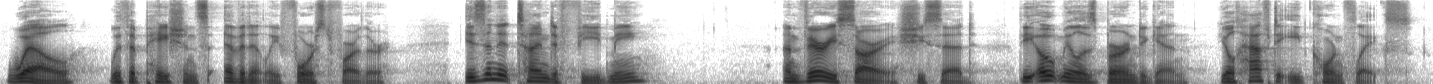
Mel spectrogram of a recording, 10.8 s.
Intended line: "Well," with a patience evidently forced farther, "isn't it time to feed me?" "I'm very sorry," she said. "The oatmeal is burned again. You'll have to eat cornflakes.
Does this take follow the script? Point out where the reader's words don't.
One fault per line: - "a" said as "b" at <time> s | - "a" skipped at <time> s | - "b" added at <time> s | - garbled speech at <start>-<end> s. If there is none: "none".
none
